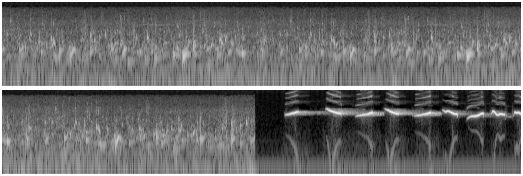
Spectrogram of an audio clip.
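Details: Ultramarine grosbeak (Cyanoloxia brissonii) singing the "Paraná" song, used for training other birds: rushing river water fills the first part, then the bird breaks in with a fast run of sweet, high whistled notes, several per second.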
